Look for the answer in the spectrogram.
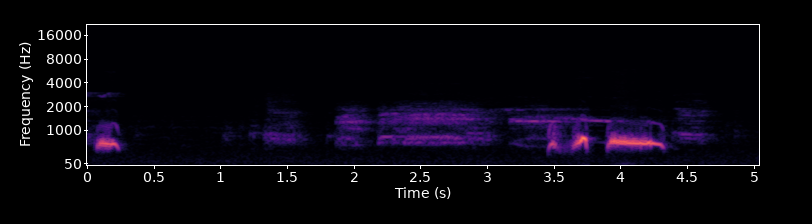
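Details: Spotted dove, "thúc gù" cooing for training new doves to coo. A short hoot opens, then a softer, buzzy, steady tone follows. Next comes a clear phrase of two short hoots and a long low coo.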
